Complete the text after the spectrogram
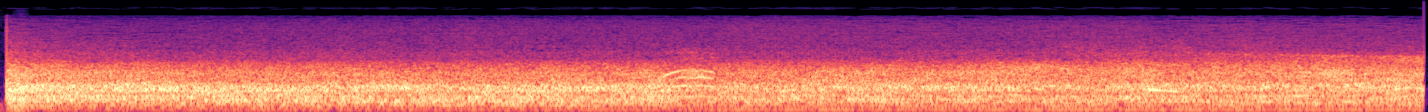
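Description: A large jet plane roars steadily overhead.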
